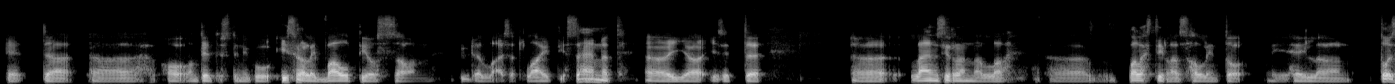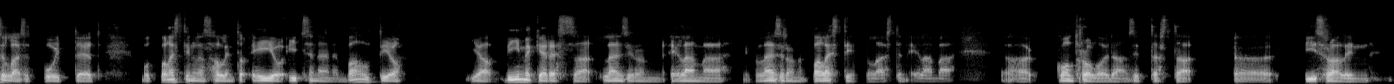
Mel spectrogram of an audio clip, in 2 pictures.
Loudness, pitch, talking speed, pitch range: -21 LUFS, 80 Hz, 100 wpm, 75-85 Hz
